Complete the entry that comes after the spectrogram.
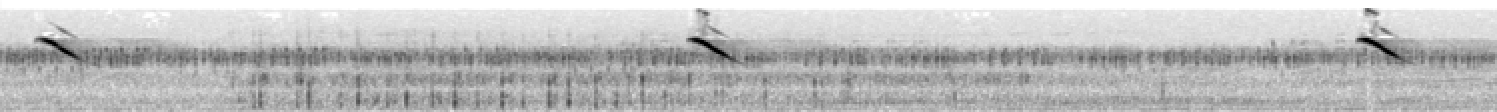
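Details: Musk duck whistles, three sharp descending notes spaced about three and a half seconds apart, over a continuous hissing band of noise.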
